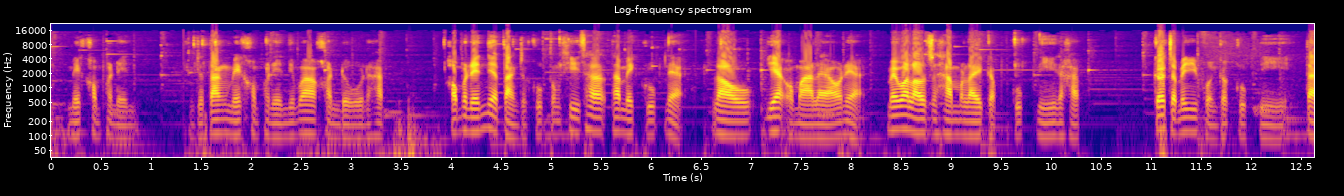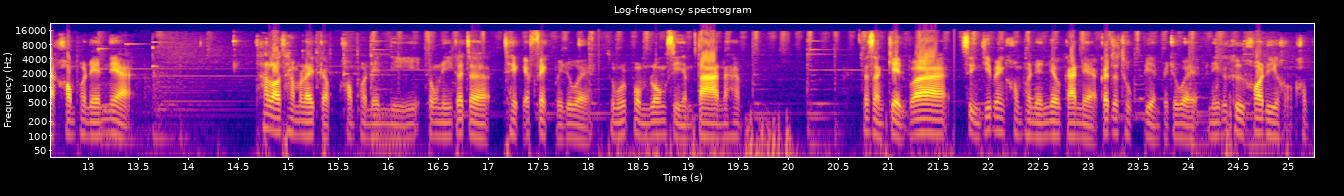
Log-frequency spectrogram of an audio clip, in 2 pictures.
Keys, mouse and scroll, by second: 0.7 click, 1.0-2.1 typing, 2.1 Return, 4.5 h, 5.1 space, 5.5 click, 8.2 ctrl+click, 9.6 space, 9.9 click, 13.3 click, 13.4 click, 14.4 e, 15.4 click, 17.9 h, 19.4 click, 20.2 click, 21.0 scroll up 2, 21.2 middle click, 21.4 middle click, 23.8 space, 24.1 click.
